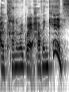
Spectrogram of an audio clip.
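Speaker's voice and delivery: soft, very quiet, hushed private tone. Imitating mothers who admit regretting having kids: imitating someone speaking very quietly. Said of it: "they say it very quietly".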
